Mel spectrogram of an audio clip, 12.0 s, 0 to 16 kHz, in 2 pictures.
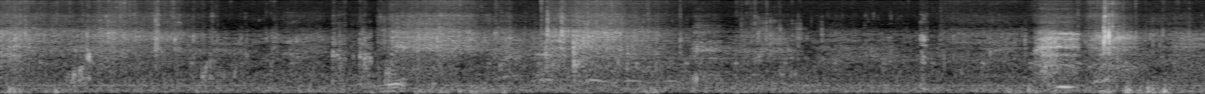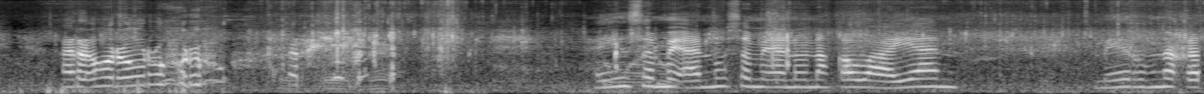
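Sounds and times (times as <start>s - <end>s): wading through shallow water: 0.0s - 12.0s
wind on microphone: 0.0s - 12.0s.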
